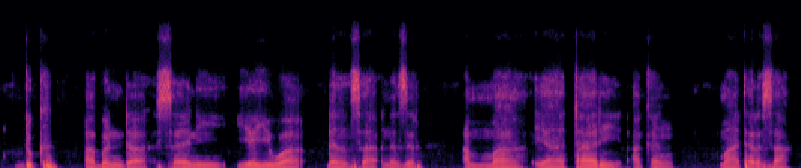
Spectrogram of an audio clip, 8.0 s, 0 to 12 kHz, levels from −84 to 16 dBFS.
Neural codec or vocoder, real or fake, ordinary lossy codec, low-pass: codec, 16 kHz, 16 kbps, FreqCodec, smaller model; fake; Opus, 24 kbps; 7.2 kHz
